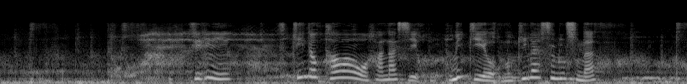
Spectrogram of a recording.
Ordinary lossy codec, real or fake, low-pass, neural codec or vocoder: none; fake; 7.2 kHz; codec, 16 kHz, 1 kbps, FunCodec, trained on Chinese and English, 50 frames a second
